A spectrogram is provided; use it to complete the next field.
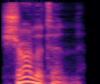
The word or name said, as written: charlatan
